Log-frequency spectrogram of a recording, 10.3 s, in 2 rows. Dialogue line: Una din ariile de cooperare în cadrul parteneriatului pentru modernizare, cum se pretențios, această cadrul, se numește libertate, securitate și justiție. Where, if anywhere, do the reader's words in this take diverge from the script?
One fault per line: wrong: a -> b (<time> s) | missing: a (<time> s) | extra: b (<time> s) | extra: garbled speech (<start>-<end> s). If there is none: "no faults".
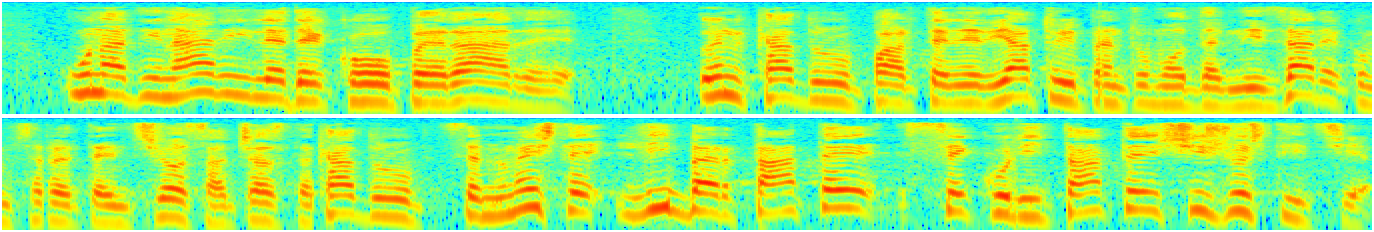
no faults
